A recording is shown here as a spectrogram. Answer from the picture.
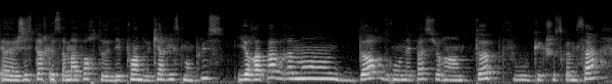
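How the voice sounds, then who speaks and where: Her voice somewhat breathy and fairly high, a woman speaks with fairly even intonation. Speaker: book YouTuber. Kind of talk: casual video monologue. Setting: at home. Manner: hesitant, many fillers.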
